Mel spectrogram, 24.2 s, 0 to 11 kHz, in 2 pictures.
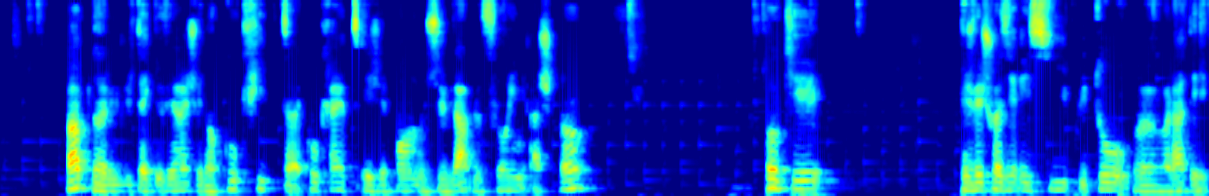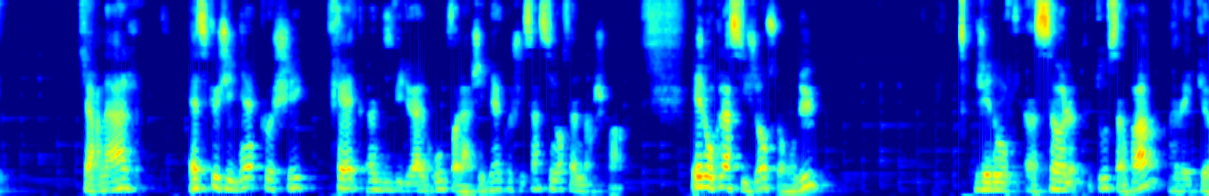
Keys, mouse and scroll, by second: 1.5 click, 2.8 click, 5.0 click, 7.6 click, 9.7 click, 12.0 click, 14.7 click, 19.7 click, 21.9 middle click, 22.1 middle click, 22.8 middle click, 23.2 middle click, 23.2 scroll, 23.8 scroll down 6.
